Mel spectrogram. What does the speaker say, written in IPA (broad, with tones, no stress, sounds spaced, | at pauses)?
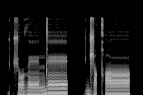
t͡ʃ o˩ ð eː˩ n d eː˥ | d͡ʒ ʌ˩ qʰ ʌː˧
